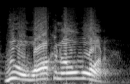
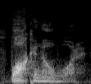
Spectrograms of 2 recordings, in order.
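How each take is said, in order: First: Higher, louder "on water" shouted; preacher belting "walking on water"; loud preaching. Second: Much lower, softer repeat; hushed low echo of the shout; quiet echo. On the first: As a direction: proclaim it high and loud. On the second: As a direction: drop it to a low murmur. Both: Shown as a demonstration.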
